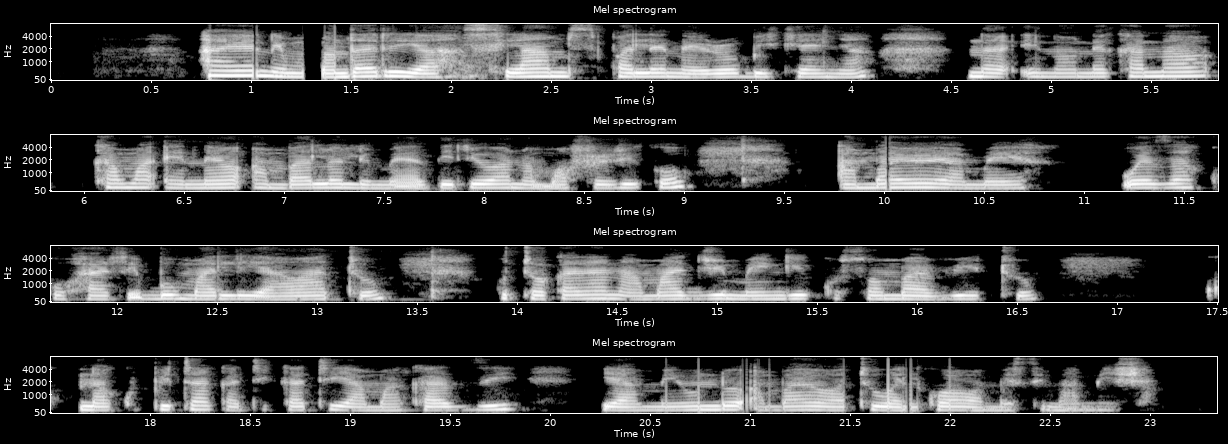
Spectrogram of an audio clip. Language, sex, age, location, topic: Swahili, female, 18-24, Kisumu, health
